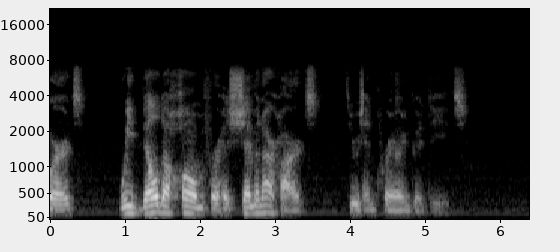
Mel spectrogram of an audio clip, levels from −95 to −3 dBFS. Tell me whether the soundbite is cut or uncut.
cut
